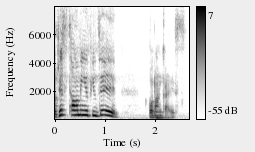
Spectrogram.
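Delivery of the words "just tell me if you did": lightly voiced mother, pitched high; a hint of a mother pressing her daughter; mother pressing daughter about sex, high mock-insistent; pushy mom. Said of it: "And she's yelling at me".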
